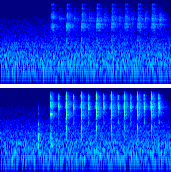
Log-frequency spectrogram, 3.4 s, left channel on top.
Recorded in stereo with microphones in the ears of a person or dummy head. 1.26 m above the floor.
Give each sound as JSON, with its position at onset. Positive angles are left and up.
{"t": 1.0, "sound": "scissors", "side_deg": -65, "distance_m": 0.6}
